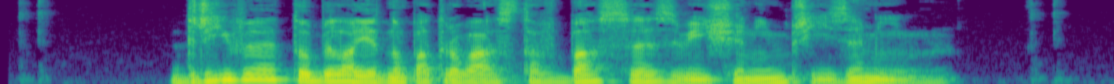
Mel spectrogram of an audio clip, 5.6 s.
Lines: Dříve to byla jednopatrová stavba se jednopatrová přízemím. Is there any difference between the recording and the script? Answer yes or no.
yes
